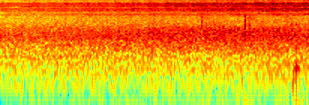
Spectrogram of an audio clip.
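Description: Congregation applauding: a dense, steady clapping that swells slightly.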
